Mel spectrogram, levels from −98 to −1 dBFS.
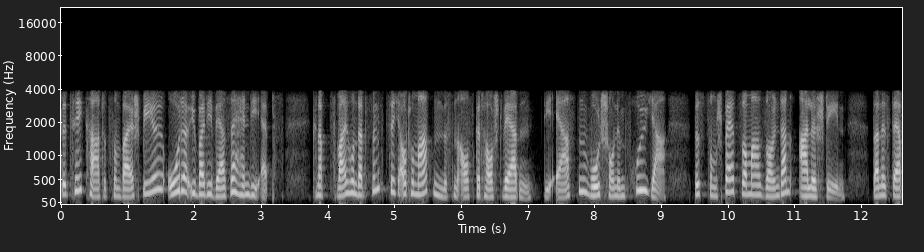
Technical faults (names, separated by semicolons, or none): Bluetooth CVSD headset codec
